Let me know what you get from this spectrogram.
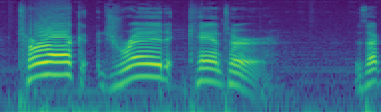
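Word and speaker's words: Tourach: see they're really killing it i hope i pronounced this right turok dread cantor is that correct come on autofocus there it is turak dread counter good job trevor said nice jade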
